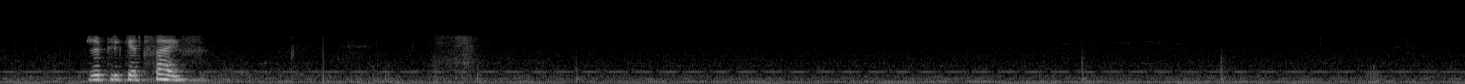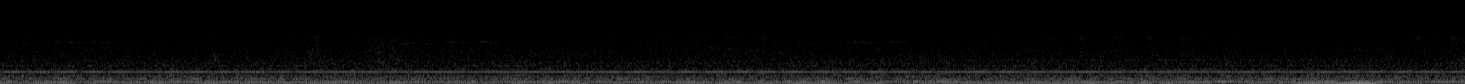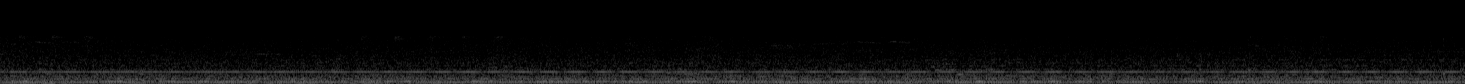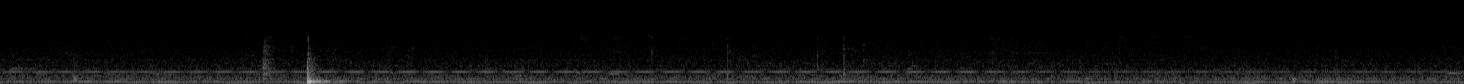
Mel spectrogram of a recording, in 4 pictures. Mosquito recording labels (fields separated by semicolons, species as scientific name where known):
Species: no mosquito; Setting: insect culture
